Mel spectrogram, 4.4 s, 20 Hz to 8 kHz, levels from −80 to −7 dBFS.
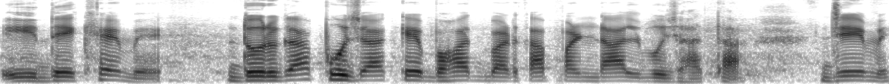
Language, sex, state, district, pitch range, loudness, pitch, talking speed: Bhojpuri, male, Bihar, Muzaffarpur, 140-160 Hz, -16 LUFS, 145 Hz, 160 wpm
